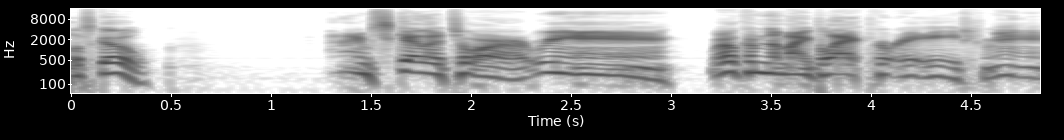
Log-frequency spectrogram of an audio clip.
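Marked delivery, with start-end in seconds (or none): 1.4-4.7 slow, whiny skeleton voice, words whined out slowly. Speaker pitches Skeletor fronting an emo band, whiny Skeletor voice. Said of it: "Whiny skeleton".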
